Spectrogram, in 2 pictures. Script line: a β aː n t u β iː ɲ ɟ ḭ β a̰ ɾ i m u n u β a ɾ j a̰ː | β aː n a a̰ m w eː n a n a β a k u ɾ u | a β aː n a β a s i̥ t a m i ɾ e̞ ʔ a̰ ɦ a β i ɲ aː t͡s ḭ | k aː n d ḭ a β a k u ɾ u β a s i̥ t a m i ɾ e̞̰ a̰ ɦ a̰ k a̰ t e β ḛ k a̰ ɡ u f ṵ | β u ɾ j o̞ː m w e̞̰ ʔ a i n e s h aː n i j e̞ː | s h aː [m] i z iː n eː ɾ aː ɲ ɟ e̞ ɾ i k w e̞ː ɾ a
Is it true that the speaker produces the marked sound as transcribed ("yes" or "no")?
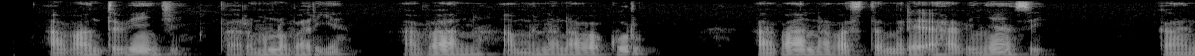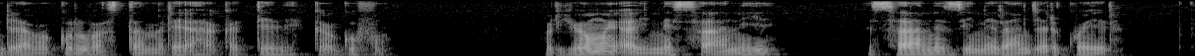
no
